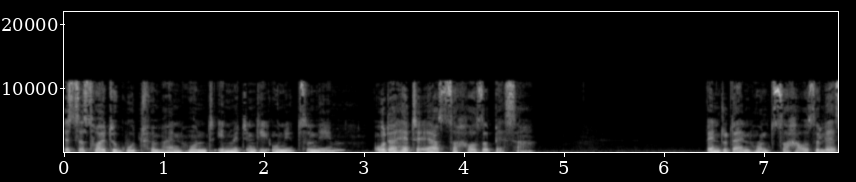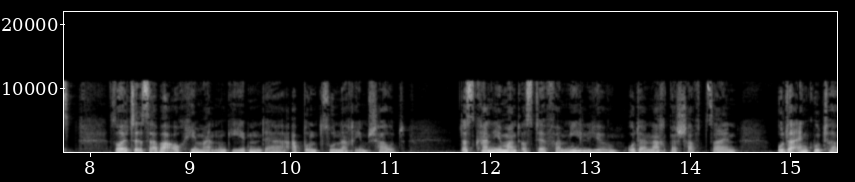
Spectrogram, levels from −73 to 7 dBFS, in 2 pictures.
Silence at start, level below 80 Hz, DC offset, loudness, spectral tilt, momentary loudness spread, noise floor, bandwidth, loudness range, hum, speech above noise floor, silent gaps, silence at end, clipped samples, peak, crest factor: 0 s; -52 dBFS; under 0.1%; -21 LUFS; -4 dB/octave; 10 LU; -56 dBFS; 11.5 kHz; 4 LU; none; 35 dB; none; 0 s; under 0.1%; 0 dBFS; 22 dB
